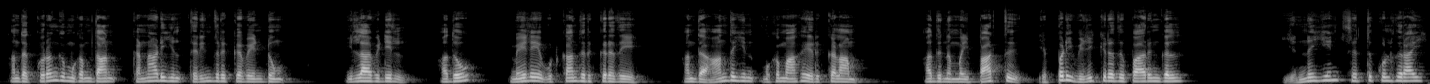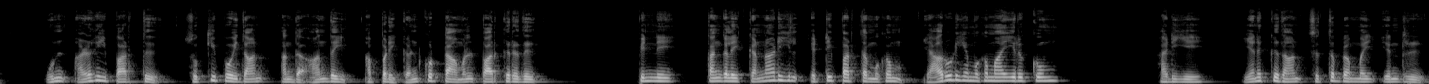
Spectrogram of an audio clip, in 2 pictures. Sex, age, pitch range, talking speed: male, 50-69, 120-150 Hz, 90 wpm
